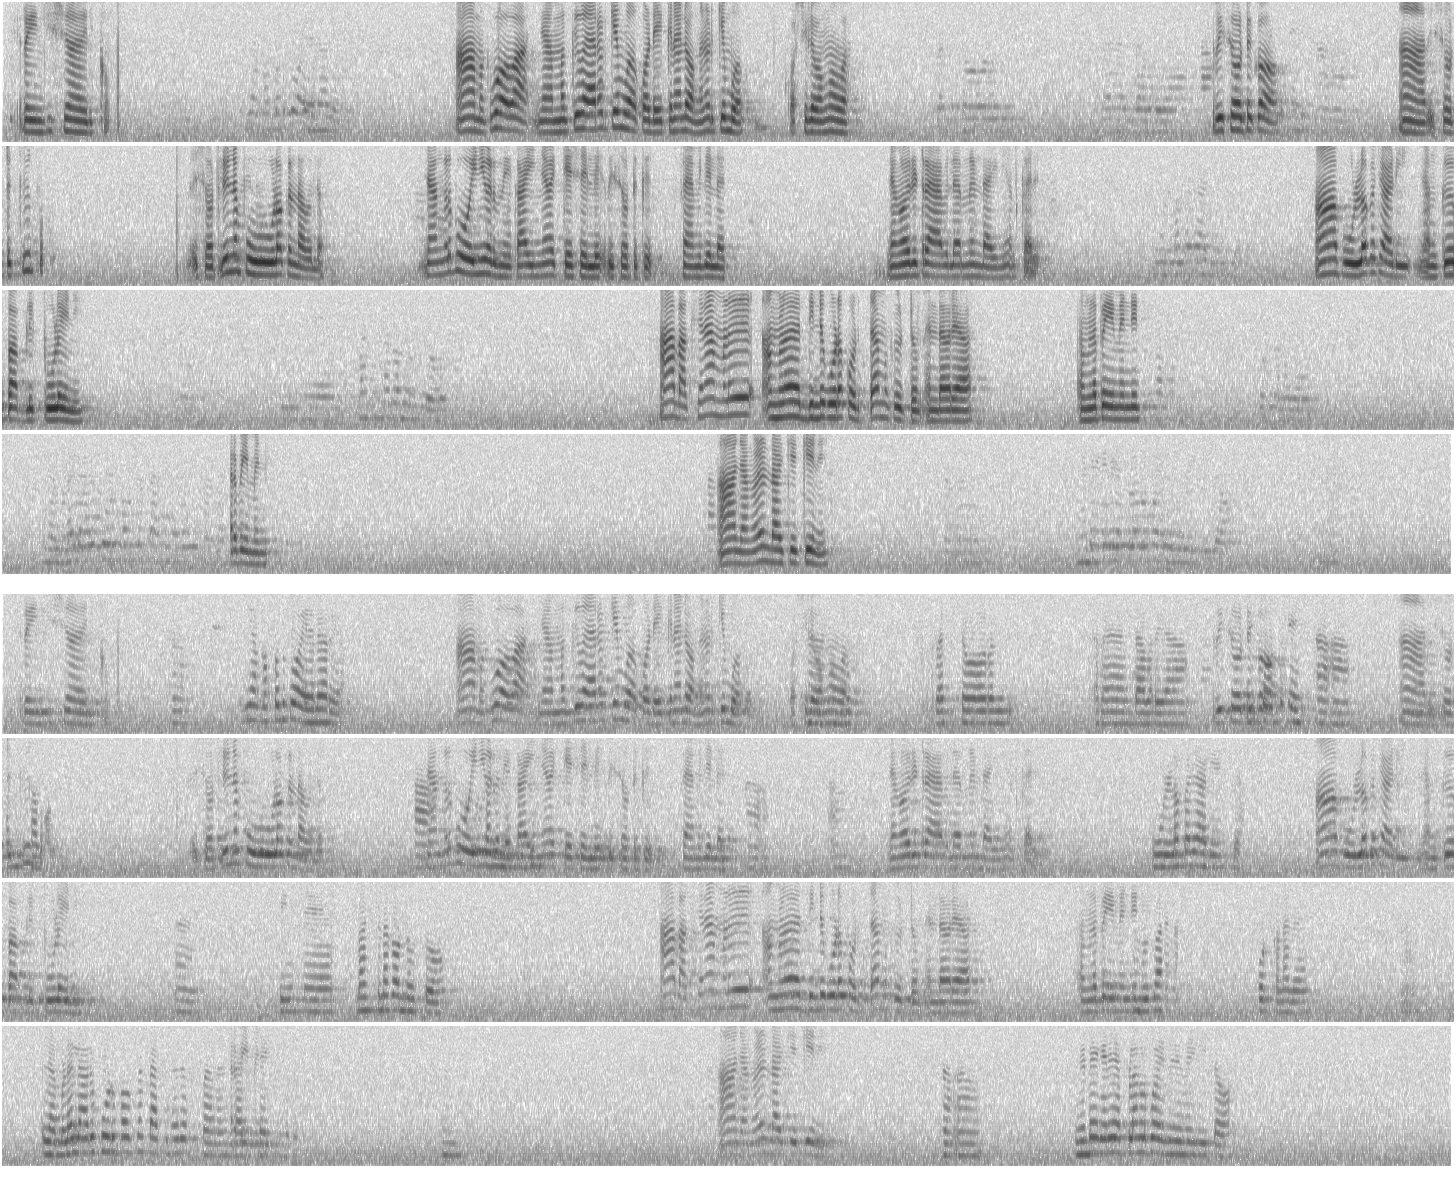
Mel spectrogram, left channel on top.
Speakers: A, on the left; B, on the right.
A: റേഞ്ച് ഇഷ്യൂ ആയിരിക്കും
B: ആഹ് ഇനി ഞമ്മക്കൊന്ന് പോയാലോ റിയാ
A: ആഹ് നമ്മക്ക് പോവാ ഞമ്മക്ക് വേറെ എടക്ക പോവാ കൊടേക്കനാലോ അങ്ങനെ എവിടേക്കോ പോവാ കൊറച്ച്
B: ആഹ്
A: ലോങ് പോവാ
B: റസ്‌റ്റോറന്റ് റേ എന്താ പറയാ
A: റിസോർട്ട്ക്കോ
B: റിസോർട്ടിലേ ആ ആ
A: ആഹ് റിസോർട്ട്ക്ക്
B: അവടെ നിക്കാ പോവാ
A: റിസോർട്ടിൽ പിന്നെ പൂളൊക്കെ ഉണ്ടാവല്ലോ
B: ആ
A: ഞങ്ങള് പോയിന്
B: നമ്മക്ക്
A: ഇവിടന്ന്
B: അതല്ലേ എൻജോയ്
A: കഴിഞ്ഞ വെക്കേഷനില് റിസോർട്ട്ക്ക് ഫാമിലി
B: ആഹ് ആഹ്
A: ഞങ്ങളരു ട്രാവലറിനണ്ടായിനി ആൾക്കാാര്
B: പൂളിലൊക്കെ ചാടിയോയ്ച്ച
A: ആഹ് പൂളൊക്കെ ചാടി ഞങ്ങക്ക് പബ്ലിക് പൂളെയ്നി
B: ആഹ് പിന്നെ ഭക്ഷണക്കെ അവിടുന്ന് കിട്ടുവോ <inaudible>
A: ആഹ് ഭക്ഷണ നമ്മള് നമ്മള് ഇതിന്റെ കൂടെ കൊടുത്താ നമ്മക്ക് കിട്ടും എന്താ പറയാ
B: <inaudible>
A: നമ്മളെ പേയ്‌മെ
B: നമ്മൾ പറയണം കൊടുക്കണല്ലേ ആഹ് അല്ല നമ്മളെല്ലാരും കൂടുമ്പോ ഒന്ന് ഉണ്ടാക്കുന്നരസാ ഉണ്ടാക്കി
A: പേയ്മെന്റ്
B: കഴിക്കുന്നത് ഉ
A: ആഹ് ഞങ്ങള് ഇണ്ടാക്കിയൊക്കേന്
B: ആഹ് ആഹ് ഇങ്ങോട്ട് എങ്ങനാ എപ്പളാ ഇങ്ങൾ പോയത് വൈകീട്ടോ
A: <inaudible>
